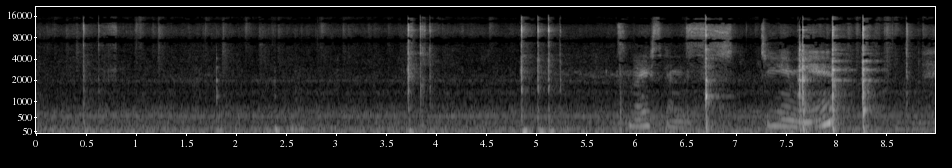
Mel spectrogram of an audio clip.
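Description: A spoon scrapes and taps against a metal pot.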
